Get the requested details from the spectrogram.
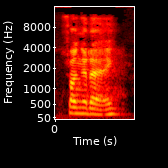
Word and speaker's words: Whangarei: Whangarei. – Whangarei.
